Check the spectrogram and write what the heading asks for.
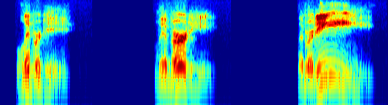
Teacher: once again the stress here is on the first syllable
